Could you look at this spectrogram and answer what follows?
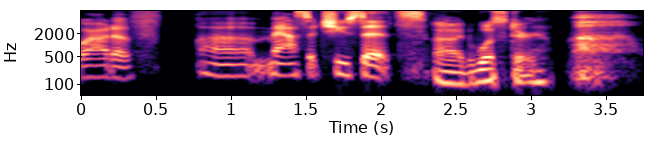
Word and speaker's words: Worcester: Uh Worcester. Why is it said Worcester, but it's spelled Warchester. Just easier word English. It's one less syllable.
